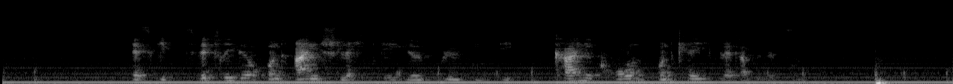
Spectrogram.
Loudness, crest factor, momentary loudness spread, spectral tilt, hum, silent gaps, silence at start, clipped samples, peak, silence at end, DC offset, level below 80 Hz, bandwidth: -35 LUFS; 24 dB; 14 LU; -9 dB/octave; none; none; 0.05 s; under 0.1%; -8 dBFS; 0 s; under 0.1%; -36 dBFS; 5.6 kHz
